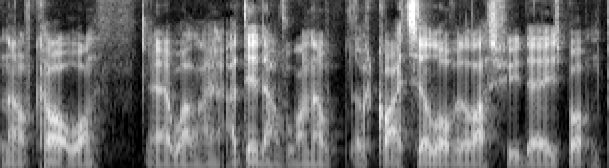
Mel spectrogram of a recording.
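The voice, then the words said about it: Voice affected by a cold. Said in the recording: “my voice is a little bit not quite on form today because I've got a bit of a cold”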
